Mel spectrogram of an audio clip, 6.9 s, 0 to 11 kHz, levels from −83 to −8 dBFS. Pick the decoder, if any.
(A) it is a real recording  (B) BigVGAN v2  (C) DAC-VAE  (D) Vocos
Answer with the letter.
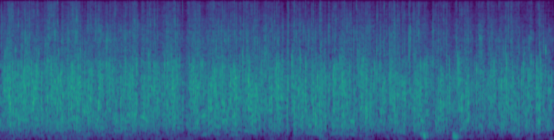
A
